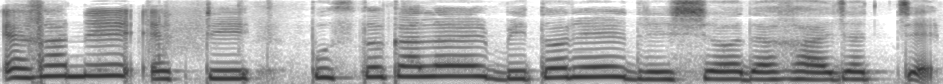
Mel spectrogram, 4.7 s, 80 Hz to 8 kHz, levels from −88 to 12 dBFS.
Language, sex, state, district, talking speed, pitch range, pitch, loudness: Bengali, female, Assam, Hailakandi, 90 wpm, 260-345 Hz, 290 Hz, -14 LUFS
